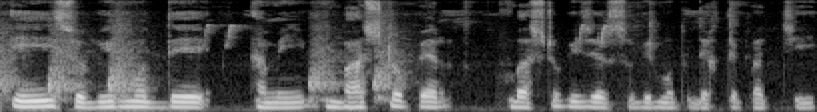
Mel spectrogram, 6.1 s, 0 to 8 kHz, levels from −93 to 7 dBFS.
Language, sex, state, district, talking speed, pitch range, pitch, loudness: Bengali, male, Assam, Hailakandi, 110 wpm, 130-150 Hz, 140 Hz, -16 LUFS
